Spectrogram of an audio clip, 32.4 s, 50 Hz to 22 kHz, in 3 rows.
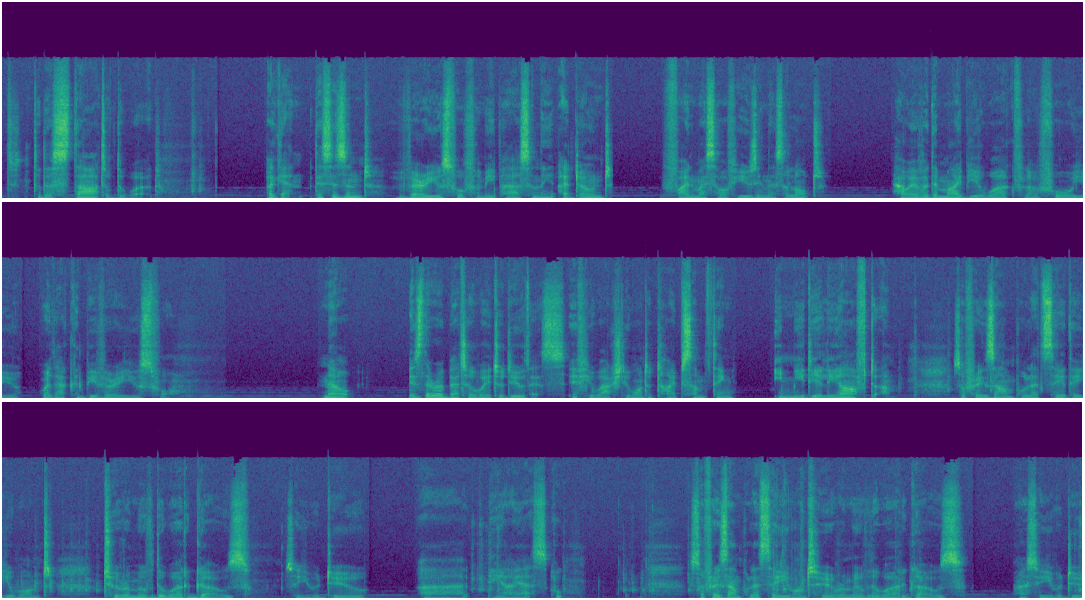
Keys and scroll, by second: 1.8 u, 9.6 typing, 19.9-21.1 typing, 21.8 Left, 21.9 Left, 22.0 Left, 22.2 Right, 22.4 Right, 26.0-32.4 typing.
